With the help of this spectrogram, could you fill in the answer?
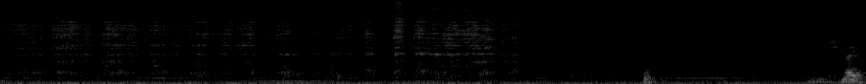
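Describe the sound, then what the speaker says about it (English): A cigar-shaped sharpening stone rubs gently back and forth over a blade, producing a quiet, steady rasping scrape that stops partway, followed by a few faint knocks. "you would just gently rub over the blade with the cigar stone"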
